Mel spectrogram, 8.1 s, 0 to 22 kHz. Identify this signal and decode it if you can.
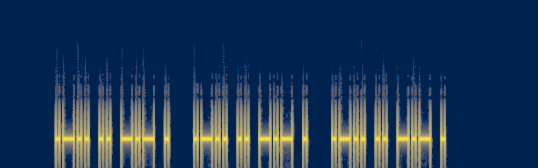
Morse code, heard as a keyed tone, about 22 wpm, 700 Hz. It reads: LIKE LIKE LIKE
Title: Top 500 Words Repeated 22wpm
